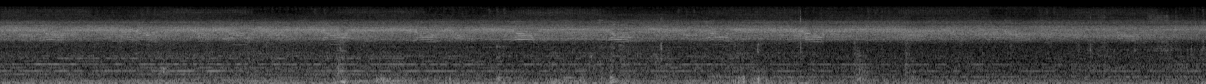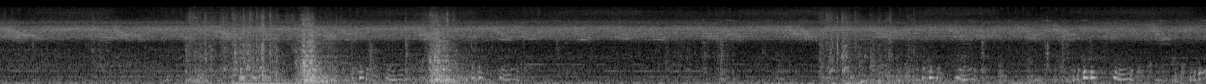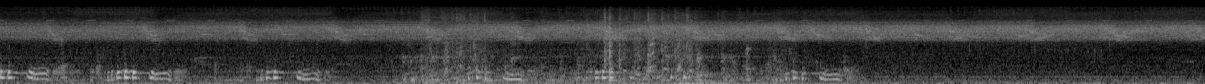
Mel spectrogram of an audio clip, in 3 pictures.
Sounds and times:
Coo: 0:14.2 - 0:17.4, 0:20.5 - 0:22.0, 0:22.7 - 0:27.6, 0:28.2 - 0:32.8.

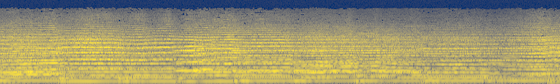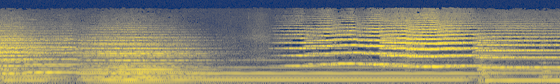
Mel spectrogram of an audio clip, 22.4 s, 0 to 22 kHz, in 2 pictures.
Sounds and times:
Bowed string instrument: 0:00.0 - 0:22.4.

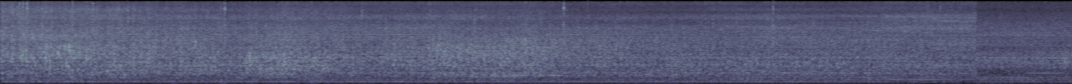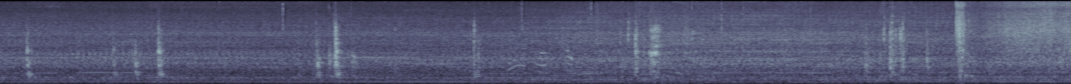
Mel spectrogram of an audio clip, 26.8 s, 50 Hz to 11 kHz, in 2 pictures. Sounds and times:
Speech: 0:19.7 - 0:21.0.

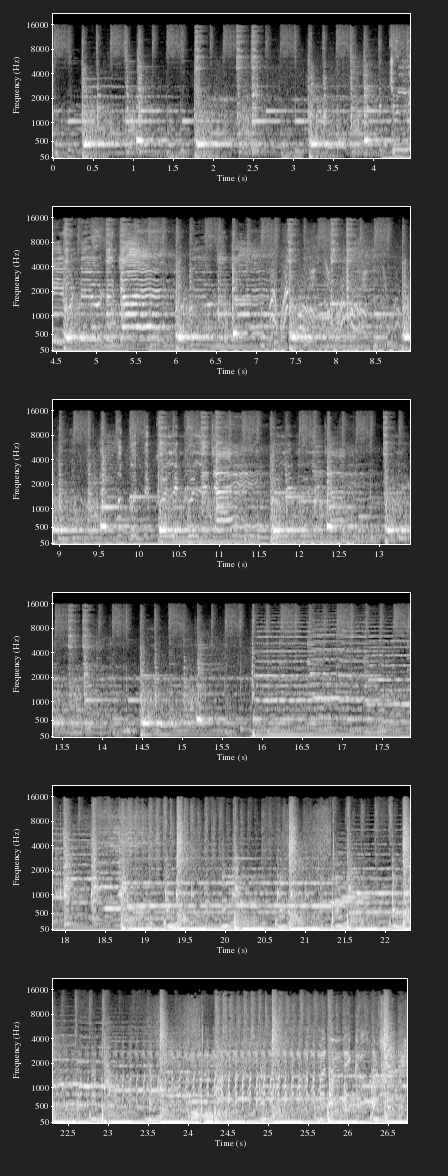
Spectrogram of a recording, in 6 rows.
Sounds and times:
Dubstep: 0:04.1 - 0:12.8, 0:22.2 - 0:26.7.

